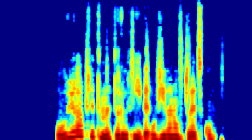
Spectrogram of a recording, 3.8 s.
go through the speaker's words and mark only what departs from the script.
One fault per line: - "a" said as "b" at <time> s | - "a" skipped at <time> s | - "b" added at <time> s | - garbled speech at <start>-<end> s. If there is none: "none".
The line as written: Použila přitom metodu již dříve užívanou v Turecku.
- "již" skipped at 1.9 s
